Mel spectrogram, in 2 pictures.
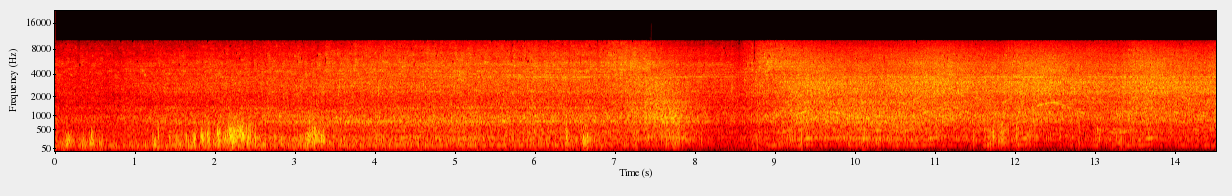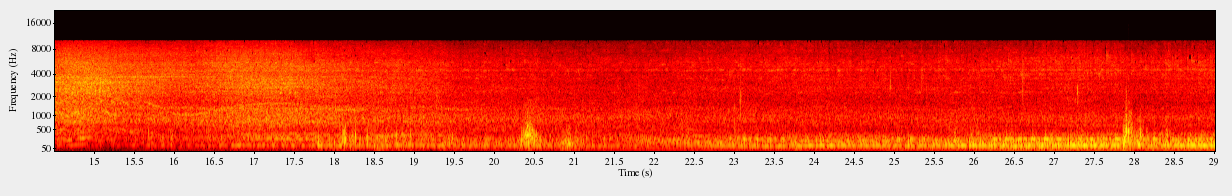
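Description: Rover SD1's V8 engine running after a cold start, with a few short revs and a steady hiss in the middle stretch; over the last several seconds it settles into an even idle, the exhaust note coming to the fore.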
